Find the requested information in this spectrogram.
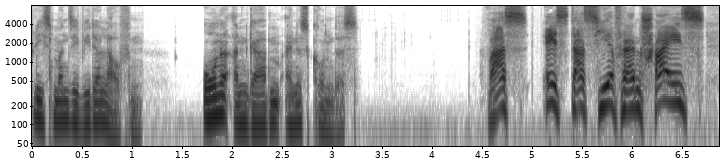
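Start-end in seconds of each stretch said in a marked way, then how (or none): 4.5-6.7 high, loud, slow outburst; blustering anger. A narrator's reading. Obergruppenführer confronts Zott in his office, blustering. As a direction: thunder at a subordinate, drawing out the words. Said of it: "polterte Obergruppenführer Prall".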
